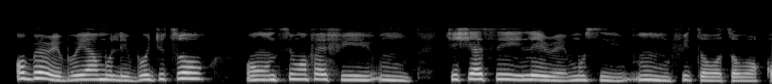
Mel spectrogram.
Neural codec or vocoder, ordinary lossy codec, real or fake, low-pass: none; none; real; 5.4 kHz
